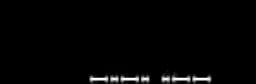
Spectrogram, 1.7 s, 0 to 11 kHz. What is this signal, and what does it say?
Morse code, heard as a keyed tone, about 36 wpm, 700 Hz. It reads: CW
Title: Top 180 QSO Elements 35wpm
